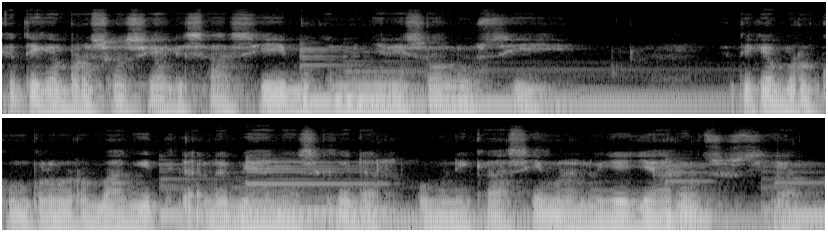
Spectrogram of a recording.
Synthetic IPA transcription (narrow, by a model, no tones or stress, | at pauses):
kət̪ikabərsosialisasibukanməɲd͡ʒadisolusi | kə̥t̪ikabərkumpulbərbaɡit̪ida̰ʔləbɪɦaɲasə̥kəda̰rkomunikasiməlaluid͡ʒad͡ʒaɾaŋso̥sial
